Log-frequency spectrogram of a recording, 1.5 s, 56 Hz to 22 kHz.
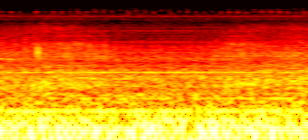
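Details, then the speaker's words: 2010 Toyota Tacoma regular cab HVAC blower on low heat setting: low steady whir with uneven fluttering rumble, less noticeable on higher settings; heat and AC work fine, blower motor itself getting noisy. "and obviously when you turn it up it gets faster and it's a lot less noticeable when it's on its higher [Music] settings so it's just on heat mode right now and then it kind of sort of went away and there it is coming"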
